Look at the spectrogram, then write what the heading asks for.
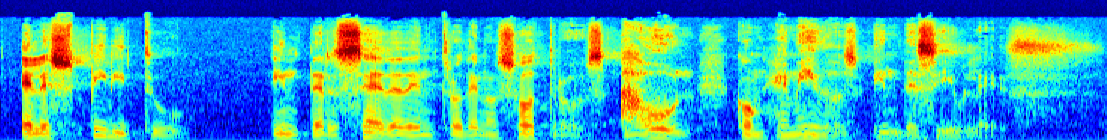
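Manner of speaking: very slow, low and soft; hushed reverence. Acted. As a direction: let it sink slowly into a solemn hush. Solemn scripture recitation, hushed.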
